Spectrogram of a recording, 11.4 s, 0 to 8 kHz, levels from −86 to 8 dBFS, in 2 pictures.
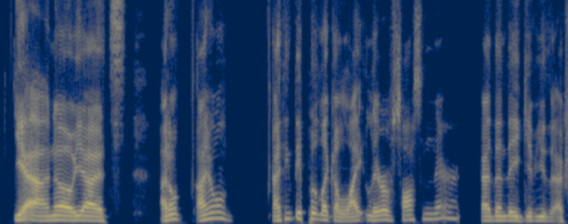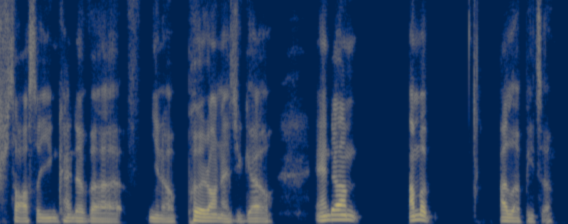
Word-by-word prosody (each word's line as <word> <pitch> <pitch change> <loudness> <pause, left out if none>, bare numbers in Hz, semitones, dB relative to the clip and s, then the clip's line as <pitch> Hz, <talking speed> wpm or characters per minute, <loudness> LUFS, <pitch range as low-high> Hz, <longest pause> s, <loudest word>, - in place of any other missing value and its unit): Yeah, 85 +11 +9
I 150 - +2
know, 160 0 +7
yeah. 150 -1 +7
It's 135 -7 0 0.3
I - - +3
don't 180 0 +1
I - - +5
don't 210 -4 -2 0.4
I 145 - +3
think 205 +6 -5
they 210 - +2
put, 205 -2 -1
like, 165 -3 +1
a 140 - +2
light 135 +4 0
layer 155 +1 +1
of 165 -3 -1
sauce 170 +4 -2
in 190 - -9
there, 210 +1 -8 0.2
and 140 0 +1
then 150 -1 +1
they 150 -1 +1
give 140 +1 -4
you 140 +1 -1
the 135 - -5
extra - - -5
sauce 110 0 -3
so - - -8
you 115 0 -5
can - - -8
kind 120 -2 -7
of, 110 -1 -5
uh, 100 -2 -5
f - - -22
you 115 -2 -5
know, 105 0 -7
put 150 - +1
it 130 - +2
on 120 -2 0
as 100 -2 -7
you 100 - -13
go, 105 0 -5 0.5
and, 150 +4 0
um, 170 -2 +3 0.5
I'm - - +1
a - - +2 0.7
I 130 - +1
love 120 -3 -4
pizza, 105 -2 -11
145 Hz, 270 wpm, -23 LUFS, 115-165 Hz, 0.7 s, Yeah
